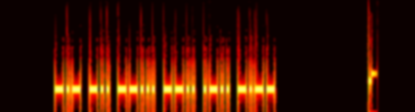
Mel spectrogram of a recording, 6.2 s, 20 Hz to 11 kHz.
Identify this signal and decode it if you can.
Morse code, heard as a keyed tone, about 28 wpm, 700 Hz. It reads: KD7ZLY
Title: USA Call Signs 28wpm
